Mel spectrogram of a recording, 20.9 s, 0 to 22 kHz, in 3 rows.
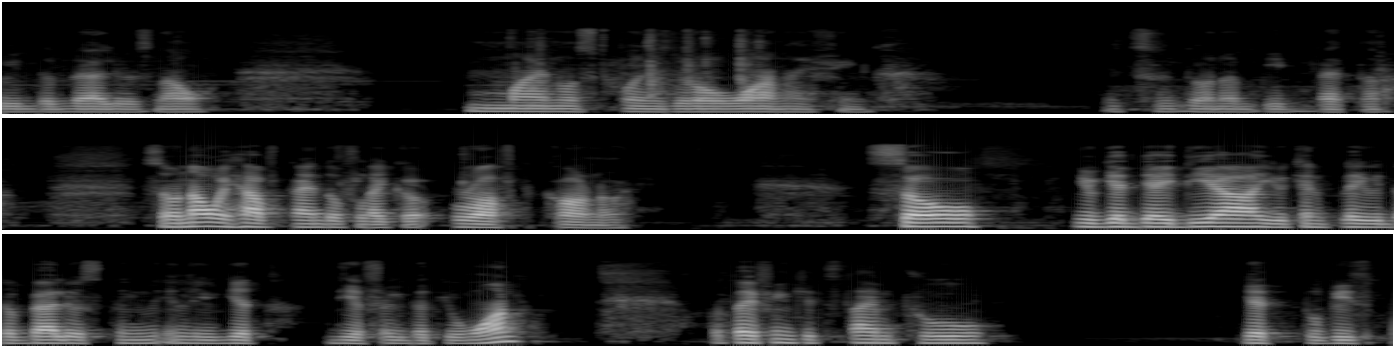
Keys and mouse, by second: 0.0-20.8 typing, 1.1-4.2 drag, 5.5 click, 6.9 click, 12.6 middle click, 13.2 click, 15.1 middle click, 17.2 ctrl+s.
